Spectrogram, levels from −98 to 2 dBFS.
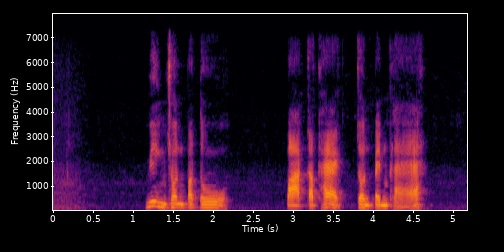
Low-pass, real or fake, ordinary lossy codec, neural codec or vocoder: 7.2 kHz; real; none; none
